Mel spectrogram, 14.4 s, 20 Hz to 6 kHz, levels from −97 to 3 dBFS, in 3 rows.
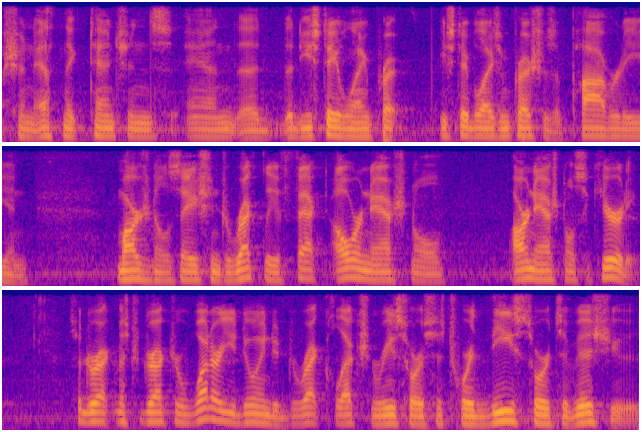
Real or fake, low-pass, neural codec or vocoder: real; 5.4 kHz; none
